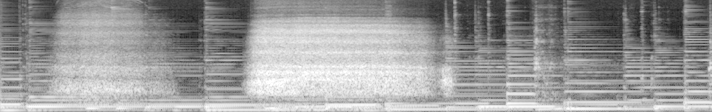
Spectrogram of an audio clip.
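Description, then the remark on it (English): A deep breath in, then a longer, louder breath out, both soft and airy, with gentle sustained music tones playing underneath. “Julia smiled and took one more deep dragon breath, in and out.”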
